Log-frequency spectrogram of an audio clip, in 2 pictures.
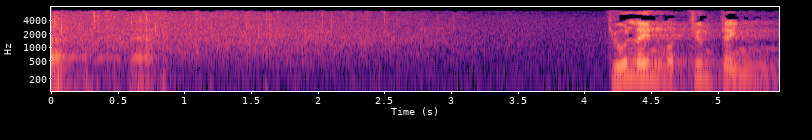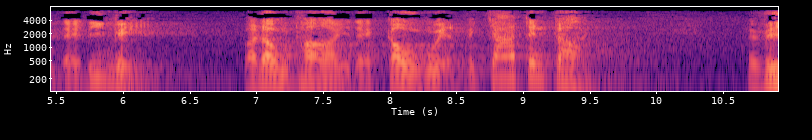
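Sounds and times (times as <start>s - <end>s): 
audience applause: 0.0s - 3.2s
speech: 4.2s - 9.6s, 10.7s - 10.9s.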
